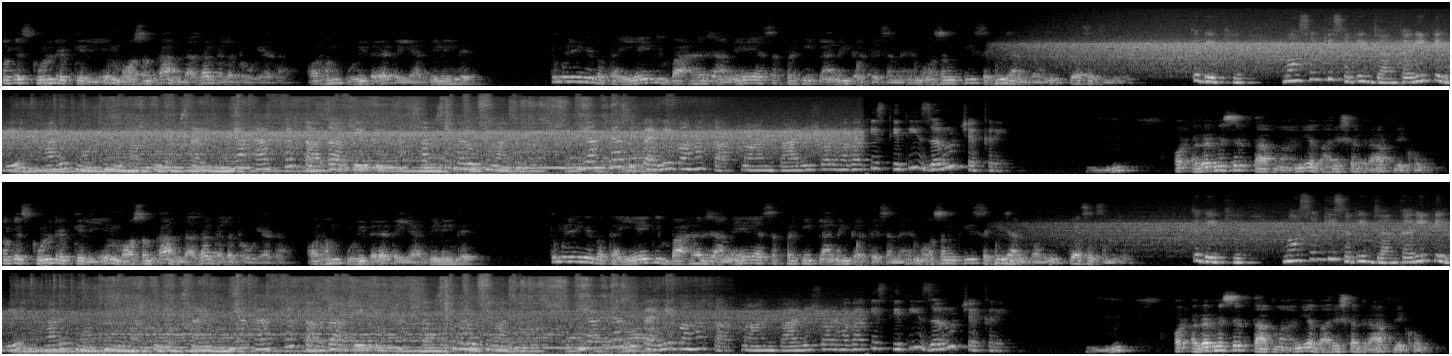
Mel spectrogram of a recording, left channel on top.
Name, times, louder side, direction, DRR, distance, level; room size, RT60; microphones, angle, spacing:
voice 1, 0.0-4.7 5.5-11.3 20.6-20.8 25.3-28.7, right 3 dB, 60° right, 0.5 m, -25 dB
sound 1, 9.9-23.1, left 9 dB, 85° left, 0.3 m, -27 dB
voice 2, 11.9-19.8 20.2-24.5, equal, 35° left, 0.6 m, -24 dB
sound 2, 14.6-21.7, equal, 15° right, 0.7 m, -24 dB
3.2 x 2.7 x 2.4 m
head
